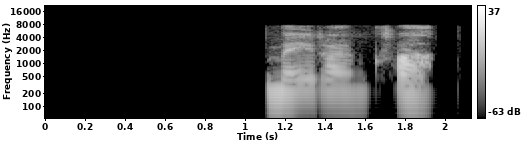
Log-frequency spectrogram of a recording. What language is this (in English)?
Icelandic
